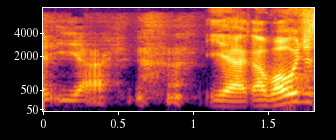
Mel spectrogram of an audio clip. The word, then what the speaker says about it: e/acc: How do you pronounce it again? EAC? Well, EAC, yeah, I say EAC.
